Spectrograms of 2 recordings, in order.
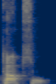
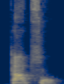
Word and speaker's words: Topsail Beach: The locals all call it Topsail. Topsail.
